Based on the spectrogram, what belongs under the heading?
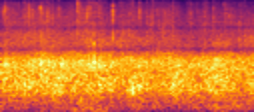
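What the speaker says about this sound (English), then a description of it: "You can clap, absolutely," Soft, steady clapping from a crowd, fairly distant and even throughout, with no voices over it.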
